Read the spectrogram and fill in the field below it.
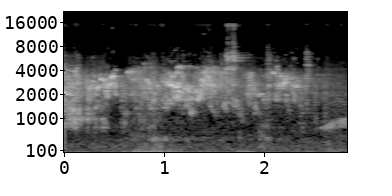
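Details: Budgies feeding and sharing food, giving a short stream of scratchy, warbling chirps that drift slightly in pitch, closing with a thin rising whistle.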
